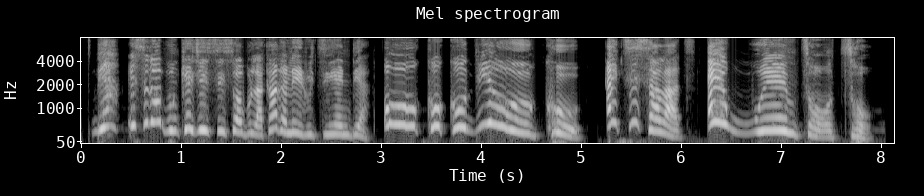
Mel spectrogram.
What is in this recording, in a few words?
Igbo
